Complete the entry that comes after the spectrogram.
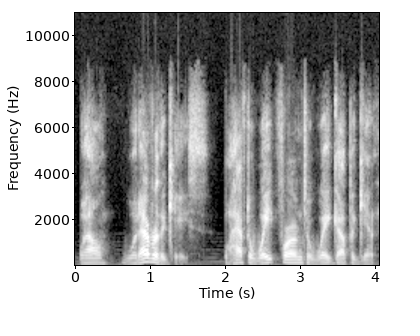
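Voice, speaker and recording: Actor as a measured sailor with creaky voice. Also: male voice, lowish voice, lo-fi sound, faint music behind. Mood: sober, doubtful. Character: level-headed sailor, doubtful, growing uneasy. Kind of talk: radio drama dialogue.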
